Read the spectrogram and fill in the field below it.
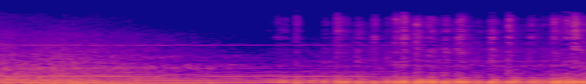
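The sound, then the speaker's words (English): The powerful engines of eight motorcycles idle with a low, steady throb, then swell into a loud, pulsing roar as they rev up and ride past in formation down Main Street just after sunup, with a rattling clatter running through it. “Just after sunup, everyone was awakened by the throbbing roar of the powerful engines of the two-wheel wags.”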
